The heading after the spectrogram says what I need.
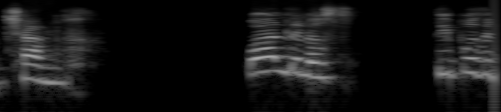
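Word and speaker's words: chunk: El almacén donde irán contenidos que hayan sido codificados en unidades llamados changs. Bueno, chung dice acá, ¿no? Pero se pronuncia chang.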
